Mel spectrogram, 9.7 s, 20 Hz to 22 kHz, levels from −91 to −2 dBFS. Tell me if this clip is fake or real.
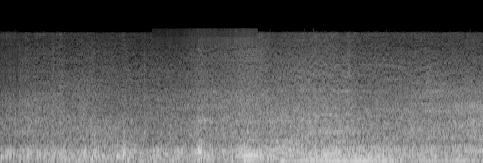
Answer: real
